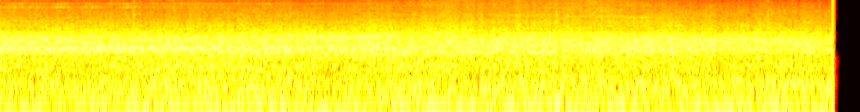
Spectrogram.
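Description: Steady road and tyre noise heard inside a car's cabin while it drives along a multi-lane highway.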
